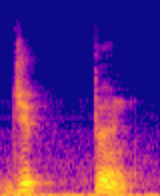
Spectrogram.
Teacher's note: ju and fun becomes pun, jupun. And with a small tsu put in between, it becomes jupun.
